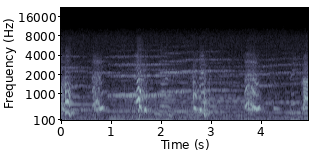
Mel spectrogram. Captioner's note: hysterical sobbing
